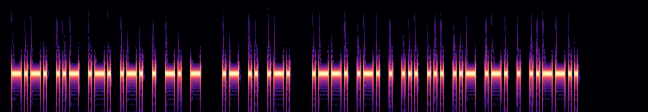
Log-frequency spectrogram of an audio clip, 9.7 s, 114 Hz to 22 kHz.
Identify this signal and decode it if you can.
Morse code, heard as a keyed tone, about 25 wpm, 700 Hz. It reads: CURRENT AIR PRESSURE?
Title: Sentences from Top 1000 Words - Review Part 6 - 25wpm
